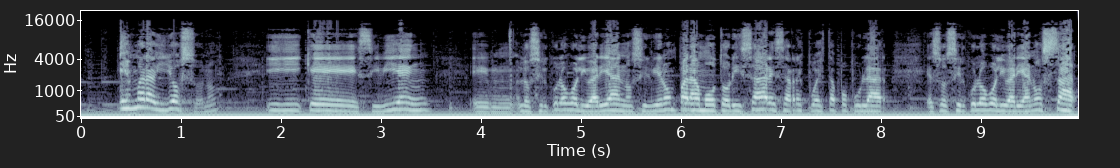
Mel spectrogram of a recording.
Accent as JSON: {"language": "Spanish", "country": "Venezuela"}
